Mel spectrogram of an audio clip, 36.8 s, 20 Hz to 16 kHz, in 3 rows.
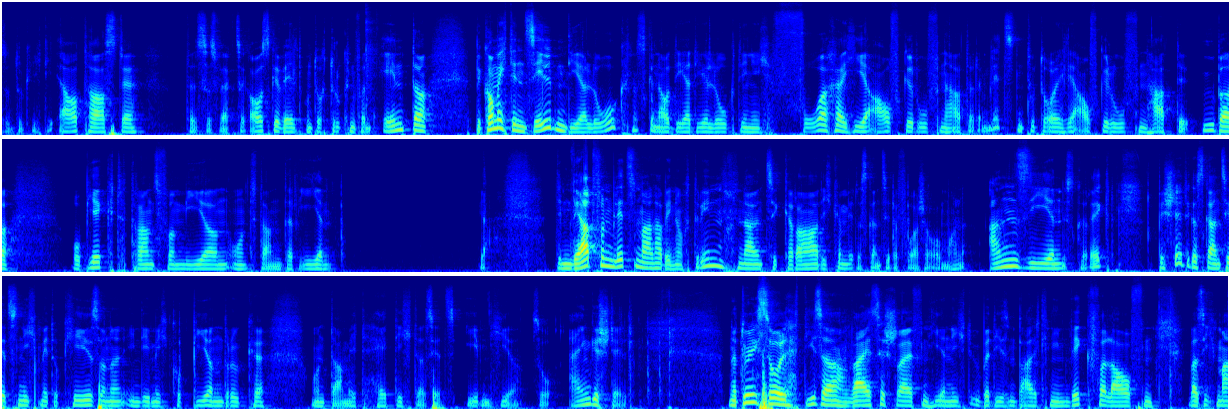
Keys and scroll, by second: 0.5 r, 3.6 Return.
